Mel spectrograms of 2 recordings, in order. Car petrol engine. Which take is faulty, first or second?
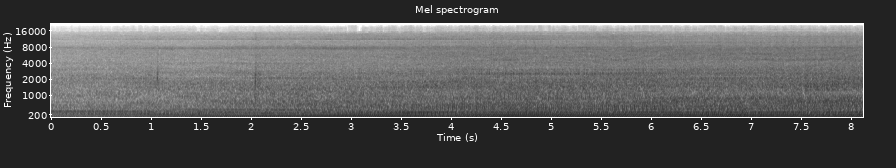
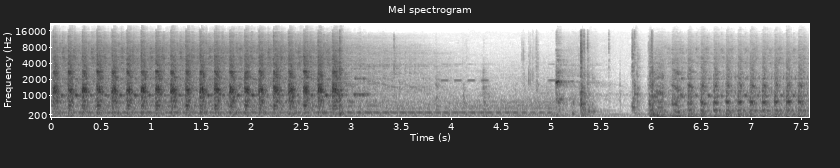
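second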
